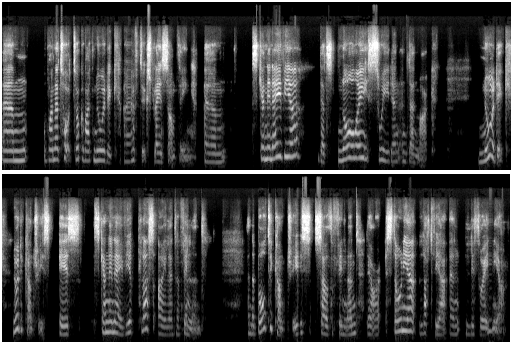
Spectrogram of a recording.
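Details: Stuttering in an adult woman who stutters, who says her stutter is quite obvious today.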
